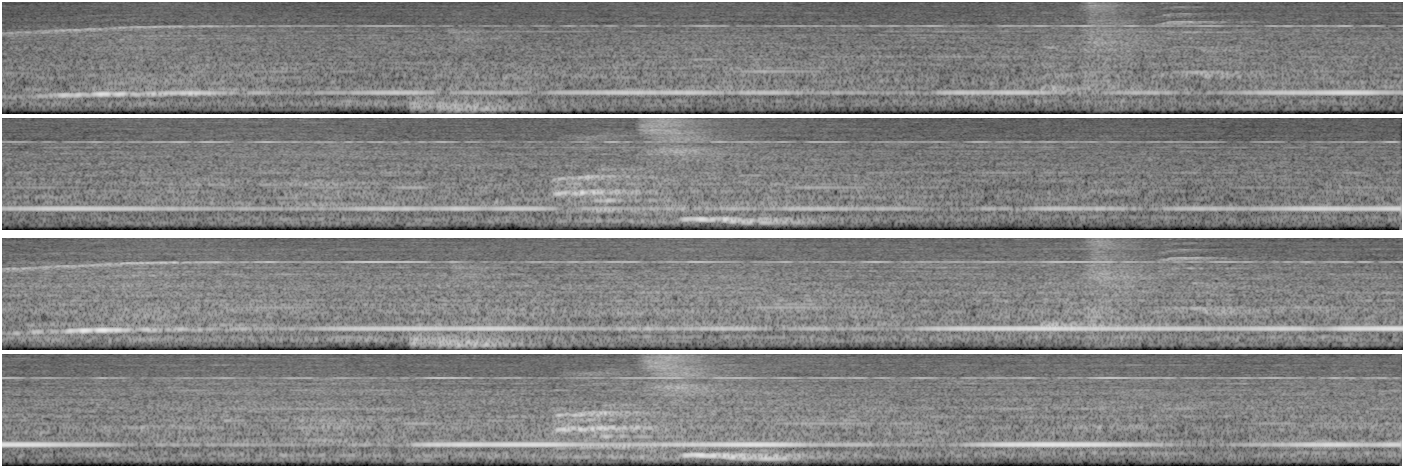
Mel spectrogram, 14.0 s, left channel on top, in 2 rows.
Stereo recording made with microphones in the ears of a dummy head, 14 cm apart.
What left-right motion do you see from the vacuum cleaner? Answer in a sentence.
In this clip you hear the vacuum cleaner go left and come back.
